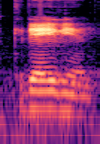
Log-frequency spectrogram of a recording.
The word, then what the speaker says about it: KaDavien: Did I get that right? Pronunciation? You got it right, and that's why I was smiling so big when we started.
